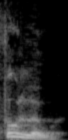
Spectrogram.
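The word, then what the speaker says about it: Foolow: From your wonderful home in how do you pronounce it? Fulo.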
